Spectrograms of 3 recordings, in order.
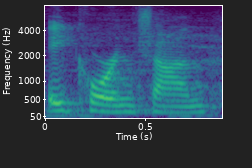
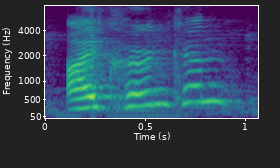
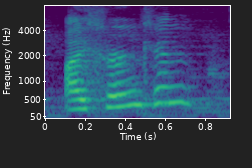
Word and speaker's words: Eichhörnchen: Yes, the first time I tried to say the German word for squirrel, I pronounced it as Acorn-chan, because that's how I read it.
